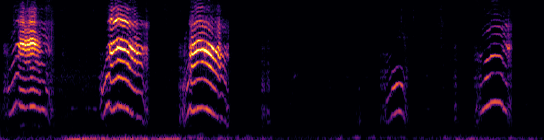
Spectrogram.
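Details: Kitten, day three, letting out three loud, strained meows in quick succession, then a pause and two softer, shorter mews; low background hum throughout.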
